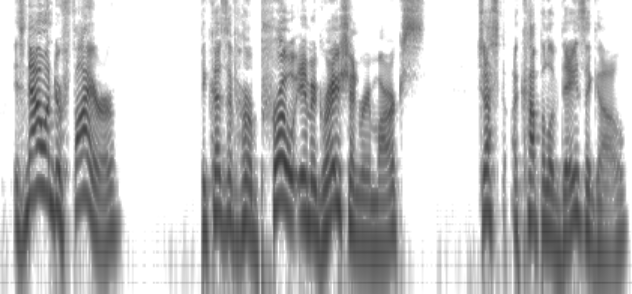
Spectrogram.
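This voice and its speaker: Male political podcast host; high, animated delivery, indignant and emphatic; dry recording. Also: no room sound. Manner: emphatic, indignant, with sarcastic asides. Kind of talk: political commentary.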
